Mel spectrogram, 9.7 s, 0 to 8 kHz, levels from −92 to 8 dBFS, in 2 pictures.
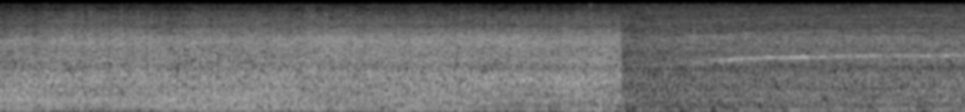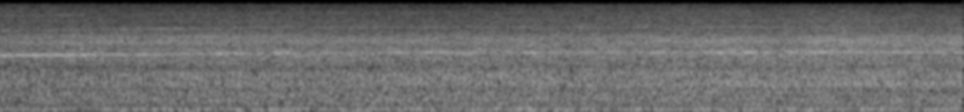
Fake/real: fake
